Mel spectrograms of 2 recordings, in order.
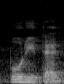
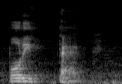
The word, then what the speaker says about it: পরিত্যাগ: এটির উচ্চারণ কোন অবস্থাতেই পরিত্যাগ নয়। এটি হচ্ছে পরিত্যাগ।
